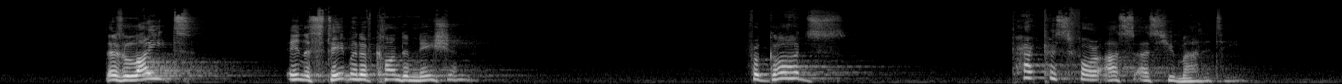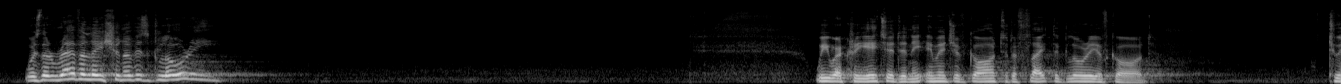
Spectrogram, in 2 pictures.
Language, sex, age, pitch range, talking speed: English, male, 60-79, 125-185 Hz, 80 wpm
